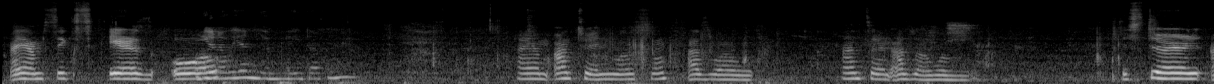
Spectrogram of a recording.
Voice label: Jamaica boy 6 yrs monologue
